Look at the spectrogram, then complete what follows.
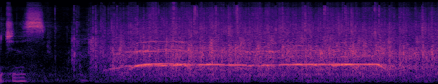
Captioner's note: cheers and applause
